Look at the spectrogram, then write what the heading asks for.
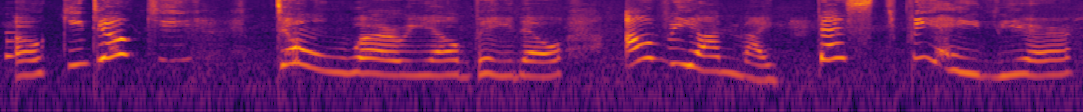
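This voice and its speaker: A woman voicing a tiny, excitable fairy girl companion in a video game, with a squeaky, childlike voice. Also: a little slow, background noise, heavily acted. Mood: excited. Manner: chirpy and excitable. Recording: game audio with loud score.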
